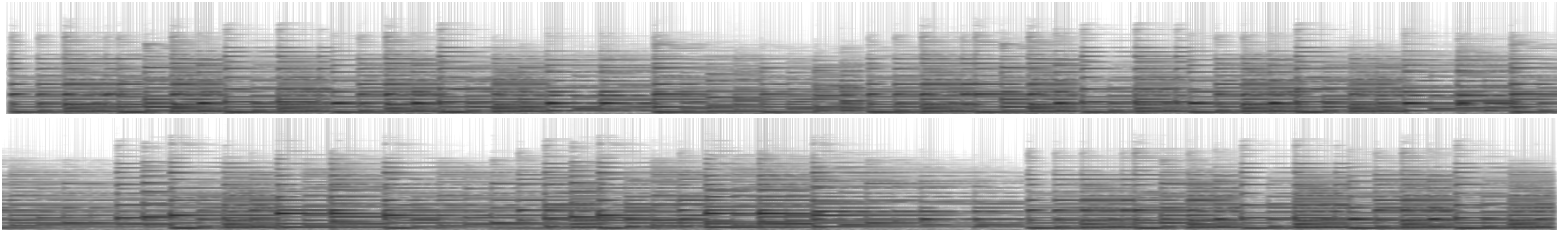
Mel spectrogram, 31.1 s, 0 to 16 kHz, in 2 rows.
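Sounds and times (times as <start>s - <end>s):
piano piece: 0.1s - 31.0s.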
